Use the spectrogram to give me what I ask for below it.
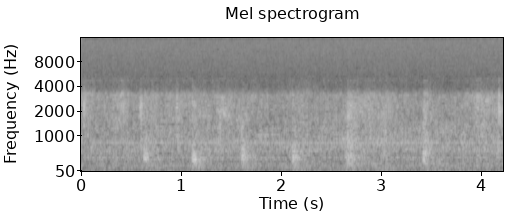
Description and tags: some footsteps recorded with my handy.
